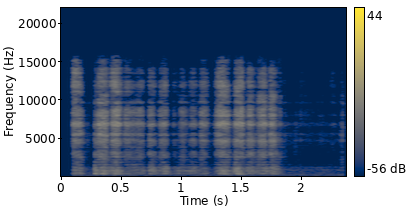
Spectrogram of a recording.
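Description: A pen writing on paper: a run of quick, scratchy strokes that fades out near the end.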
